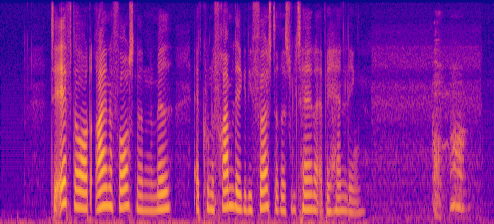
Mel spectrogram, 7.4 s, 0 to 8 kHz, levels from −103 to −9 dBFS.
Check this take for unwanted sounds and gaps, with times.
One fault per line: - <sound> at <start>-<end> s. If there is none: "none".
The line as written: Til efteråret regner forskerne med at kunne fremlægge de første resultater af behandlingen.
- throat clearing at 6.5-7.1 s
